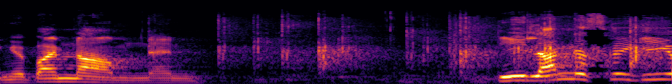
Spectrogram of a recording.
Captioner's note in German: Beifall DIE LINKE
